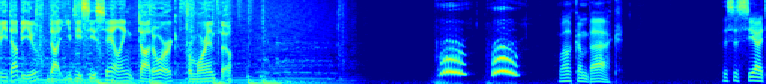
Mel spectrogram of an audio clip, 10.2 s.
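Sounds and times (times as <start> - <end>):
speech: 0.0 - 3.4, 7.5 - 8.3, 9.6 - 10.2
human voice imitating pigeon coos: 5.8 - 7.0.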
